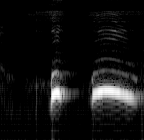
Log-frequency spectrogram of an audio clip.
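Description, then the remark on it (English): A voice imitates a pigeon's coo: two low, hollow hoots, a short one followed by a longer drawn-out one with a slight wavering rise and fall, fairly loud. “Uh, and the pigeon. Oh, I can't do that with a crackle in my throat.”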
